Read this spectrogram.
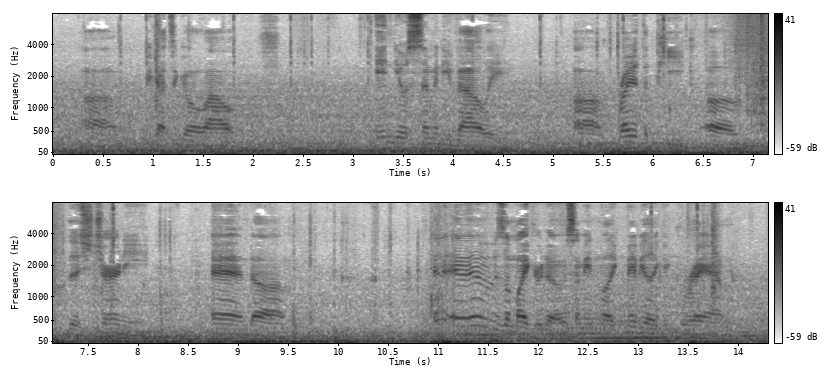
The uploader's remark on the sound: While driving through the Sonoma wine region of northern California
